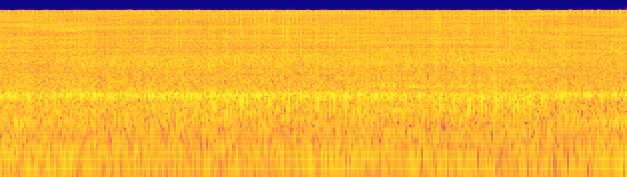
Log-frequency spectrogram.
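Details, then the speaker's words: Car idling with whole car vibrating, cover removed: steady airy hiss with whistle tone, seemingly a vacuum leak drawing air on one side near injectors, intake manifold and throttle body. "Tal parece que se oye una fuga de vacío de este lado a esto en México le decimos está chupando aire"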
